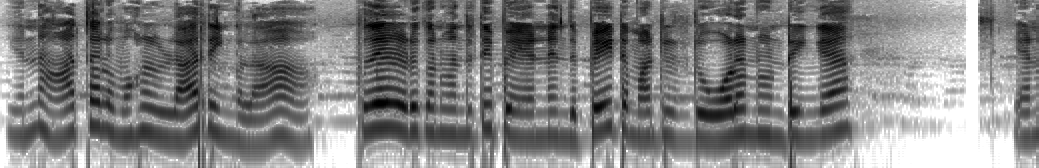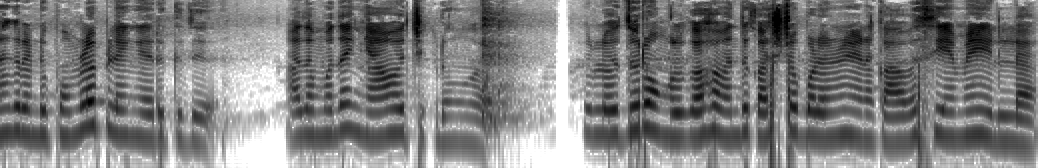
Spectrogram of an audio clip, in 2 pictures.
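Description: A woman's voice: on the high side, steady tone, fairly quick, natural voice. A woman voicing a bossy, scheming sister-in-law in a cartoon, brusque and ordering others about. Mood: scolding. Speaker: cartoon character.

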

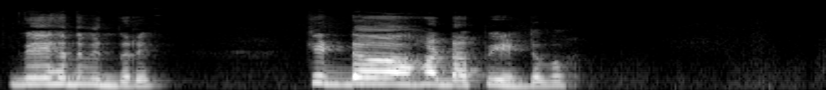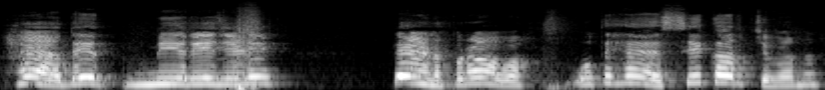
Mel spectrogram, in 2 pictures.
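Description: A woman's voice: high-pitched, a little slow, long pauses. A woman playing an offended aunt who was left out of her nephew's send-off, complaining sharply. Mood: lecturing. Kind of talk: family short-film acting.

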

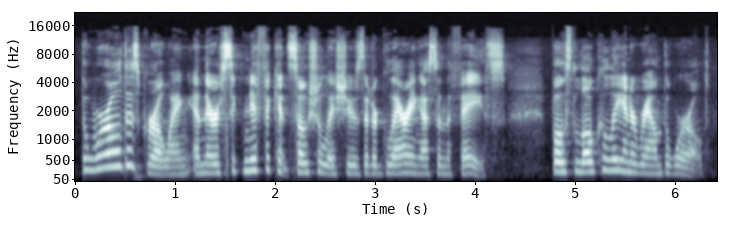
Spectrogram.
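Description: A woman's voice: medium pitch, expressive, fairly quick, pushed and bright. A middle-aged woman from Canada giving a conference keynote address, talking earnestly and conversationally with frequent restarts. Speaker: keynote speaker. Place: large convention hall.

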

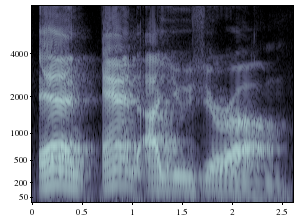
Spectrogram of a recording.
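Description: A man's voice: medium pitch, big pitch swings, extremely slow, bright, forceful tone, reverberant. A middle-aged man hosting a podcast, joking and laughing in casual banter. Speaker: podcast host. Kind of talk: casual chat. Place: studio room with large headset-style mic. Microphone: close boom mic.

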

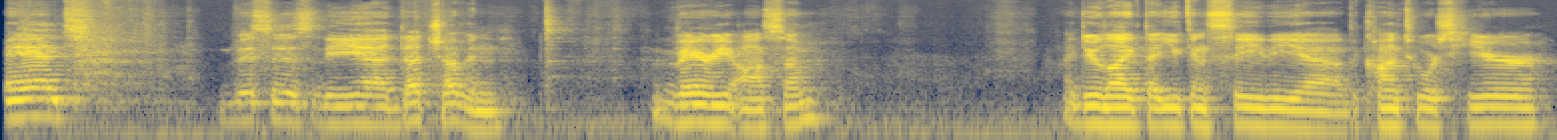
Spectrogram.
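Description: In his home kitchen, a product reviewer and channel host comments live on products, informal and a little hesitant as he speaks to viewers. His fairly bright, steady voice is medium-pitched and slow, with long pauses.

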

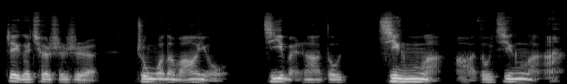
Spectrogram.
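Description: A middle-aged man delivers news commentary at a slow pace in a medium pitch. He pauses often and repeats phrases for emphasis, speaking into a desk microphone. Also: fairly even intonation, darkish tone. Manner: deliberate, pausing, with emphatic repetition. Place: small indoor studio at a desk. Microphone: desk microphone close in front.

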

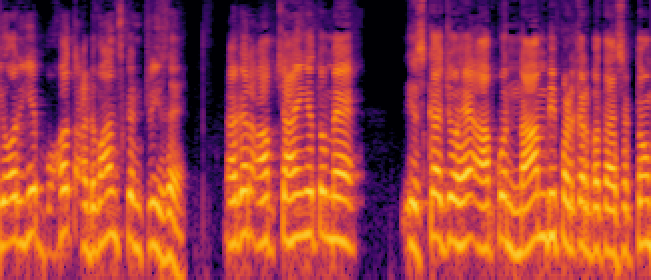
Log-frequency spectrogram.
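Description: A man speaks in a fairly high register, explaining his point in a steady lecture style. He slips English phrases into his talk and reads long lists out one by one. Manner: mixes English phrases into Hindi. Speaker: speaker on electoral reform.

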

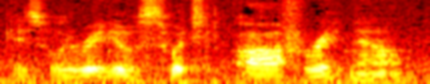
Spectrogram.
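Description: Muttering to himself and thinking aloud, a radio repair channel host runs a casual hands-on demonstration in his small indoor workshop. The voice is deep and fairly bright, brisk, with little pitch movement. It's picked up on a distant mic with clear background noise.

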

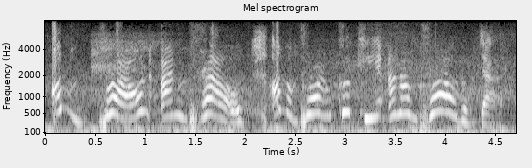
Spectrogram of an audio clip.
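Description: A gamer from England chatting with slang and repeated calls during a match. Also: female voice, very high-pitched, big pitch swings, takes it slowly, noisy background. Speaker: gamer teammate. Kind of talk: casual gaming chat. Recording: loud game audio behind.

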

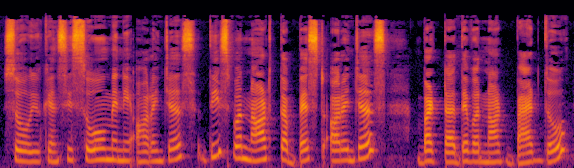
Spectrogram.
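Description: A woman narrating a casual travel vlog outdoors on coastal cliffs, halting with many fillers and restarts. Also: mid-range voice. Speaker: travel vlogger.

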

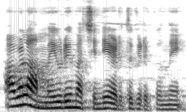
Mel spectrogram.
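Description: A woman's voice: low voice, animated, racing, a little mellow, soft background music. A woman voicing a young wife in a storybook romance, pleading and tearful, then shy.

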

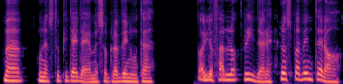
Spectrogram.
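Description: Man playing a tormented young man, impulsive, volatile, audiobook, rather high voice. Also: moderate pace, vocal fry, darkish tone, no echo, clean studio sound. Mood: brooding. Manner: impulsive, swings from despair to wild exultation. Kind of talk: audiobook character reading.

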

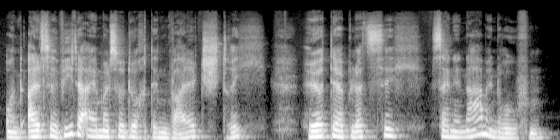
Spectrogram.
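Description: A woman storyteller performing a fairy tale aloud, expressive and measured. Her pace is slow and unhurried, and her voice carries a soft, breathy edge. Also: deep voice.

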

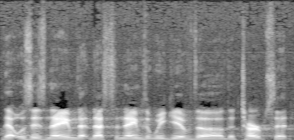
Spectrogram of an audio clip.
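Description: On stage in a conference ballroom before a seated audience, an American military veteran delivers a motivational keynote as a storyteller, conversational and frequently tagging on "right?". His mid-range voice is brisk and fairly bright with little pitch movement, and the hall is echoey with long reverb.

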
